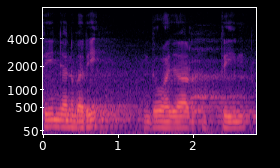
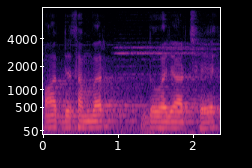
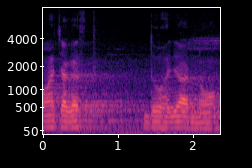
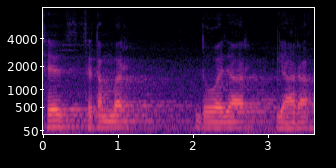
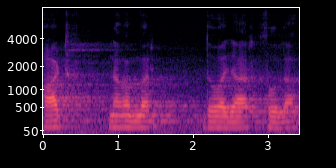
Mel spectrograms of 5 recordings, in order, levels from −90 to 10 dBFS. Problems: constant background noise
